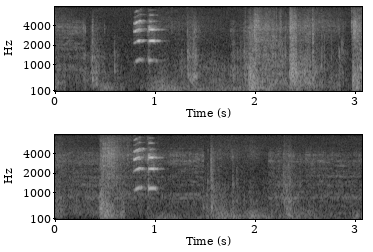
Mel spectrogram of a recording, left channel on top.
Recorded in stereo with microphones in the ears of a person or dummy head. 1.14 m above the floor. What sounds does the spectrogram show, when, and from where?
0.8 s a squeak: 30° right (ahead or behind), 0.9 m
